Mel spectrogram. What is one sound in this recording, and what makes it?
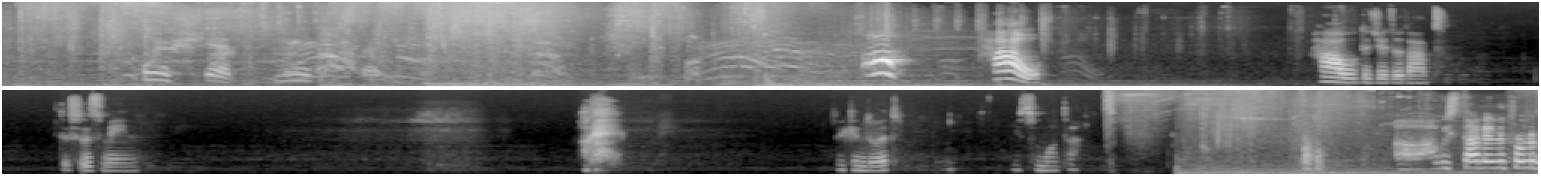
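A young woman talks animatedly into a nearby microphone.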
